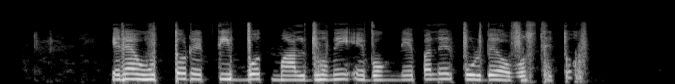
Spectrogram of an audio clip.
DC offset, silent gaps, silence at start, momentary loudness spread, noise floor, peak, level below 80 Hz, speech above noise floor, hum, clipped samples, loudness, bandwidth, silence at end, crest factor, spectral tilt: under 0.1%; none; 1.1 s; 11 LU; -79 dBFS; 0 dBFS; -54 dBFS; 64 dB; none; under 0.1%; -15 LUFS; 7.8 kHz; 0.9 s; 16 dB; -5.5 dB/octave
